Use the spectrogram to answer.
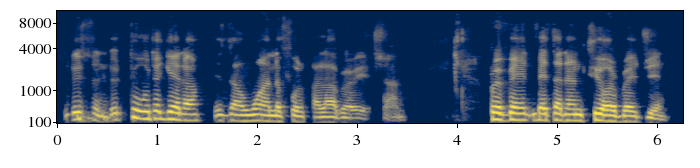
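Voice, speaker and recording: A man's medium-pitched voice with a dark, mellow tone, fairly slow pace and ordinary pitch variation, in a dry, close sound with no echo. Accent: Jamaican. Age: 60s. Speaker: customer giving testimony. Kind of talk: testimony.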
